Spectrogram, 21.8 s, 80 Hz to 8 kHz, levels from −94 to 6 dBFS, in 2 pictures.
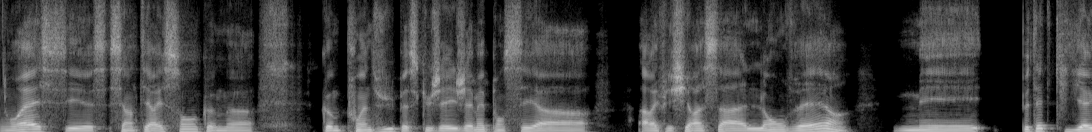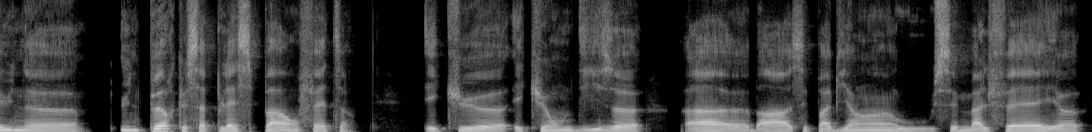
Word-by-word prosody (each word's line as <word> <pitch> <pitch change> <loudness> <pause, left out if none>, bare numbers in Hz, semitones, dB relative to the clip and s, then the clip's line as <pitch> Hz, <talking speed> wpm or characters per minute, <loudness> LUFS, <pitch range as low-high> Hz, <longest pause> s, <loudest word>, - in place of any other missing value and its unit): n 105 - -8
ouais 130 +6 +3
c'est, 140 -6 -4 0.2
heu, - - 0
c 105 0 -5
c'est 120 - 0
intéressant 115 +6 -1
comme, 100 -6 -2
heu, 95 -1 -4 0.7
comme 105 -1 0
point 115 +1 0
de 115 - -2
vue. 140 +5 -2
Parce 105 -2 -1
que 115 - -4
j'avais 110 +1 +2
jamais 115 +4 +1
pensé 115 0 -2
à 95 -2 -1 0.5
à - - +1
réfléchir 105 +1 +1
à 105 -1 +2
ça 105 0 +1
à 100 - +1
l'envers. 115 +3 +2 0.5
Mais 115 - -1 0.3
peut-être 160 +5 0
qu'il 120 -7 -8
y 125 - +6
a - - +7
une, 115 -2 +3
heu, 105 -1 -1 0.4
une 115 -1 +1
peur 155 +8 +5
que 115 - -3
ça 110 0 0
plaise 120 +2 0
pas 125 +2 +2
en 115 -3 +1
fait 110 -2 -3 0.8
et 105 -2 -2
que, 110 - -4
heu 105 -3 +2
et 115 -2 -4
qu'on 110 -1 0
me 105 -2 0
dise, 115 +4 -2
heu: 100 -1 +2 0.4
«Ah, 120 -2 +3 0.2
heu, - - -5
bah 115 +3 +2
c'est - - -9
pas 105 -2 0
bien 120 +4 0
ou 100 -2 -4
c'est 100 +1 -1
mal 105 +3 0
fait» 115 +1 +2
et 100 - 0
heu 95 0 -3
110 Hz, 165 wpm, -23 LUFS, 105-120 Hz, 0.8 s, a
